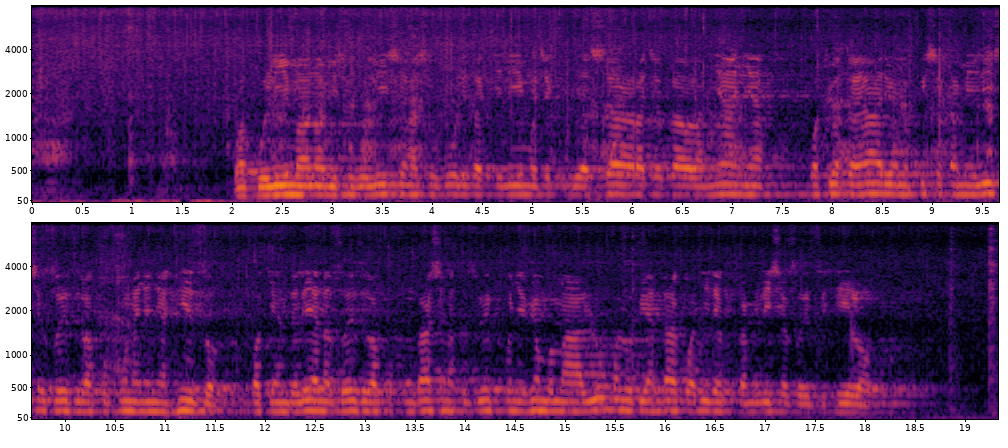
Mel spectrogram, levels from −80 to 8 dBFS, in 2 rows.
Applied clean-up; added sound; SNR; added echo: none; Frying (food); 14 dB; reverberation time 1.5 s.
